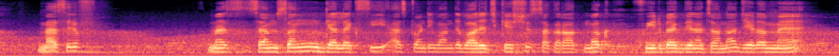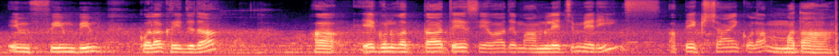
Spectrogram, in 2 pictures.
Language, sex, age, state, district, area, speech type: Dogri, male, 18-30, Jammu and Kashmir, Jammu, rural, read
